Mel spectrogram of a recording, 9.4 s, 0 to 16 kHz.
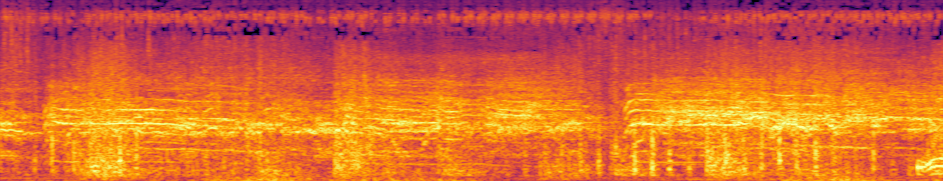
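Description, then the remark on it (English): A dense flock of about 200 ravens screaming and cawing all at once as they swoop down and attack a group, a loud, harsh, continuous chorus of overlapping calls with no pauses, chaotic, with no talking. “The guy shoots the bird, hits it, and as soon as that happens, all 200 ravens come screaming down on the group and start to just attack.”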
